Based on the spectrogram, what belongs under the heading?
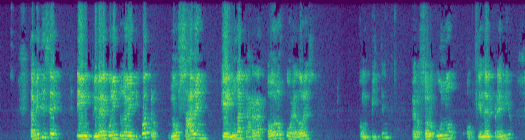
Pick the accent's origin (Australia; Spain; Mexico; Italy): Mexico; now in United States; Hermanos, ¿se recuerdan cuando nos venimos de México? ¿Verdad? Todos los que somos mexicanos. Nos venimos por diferentes puertas, hermanos. Entramos por Tijuana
